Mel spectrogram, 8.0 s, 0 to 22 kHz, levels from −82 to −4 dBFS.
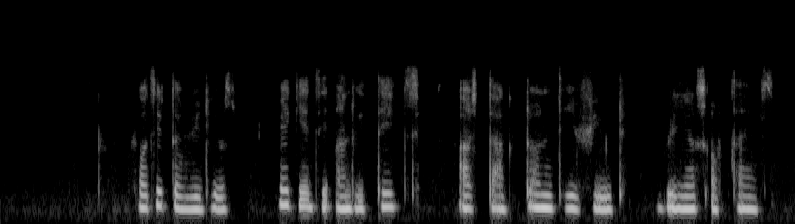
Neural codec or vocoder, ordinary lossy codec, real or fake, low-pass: none; Opus, 16 kbps; real; 7.2 kHz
